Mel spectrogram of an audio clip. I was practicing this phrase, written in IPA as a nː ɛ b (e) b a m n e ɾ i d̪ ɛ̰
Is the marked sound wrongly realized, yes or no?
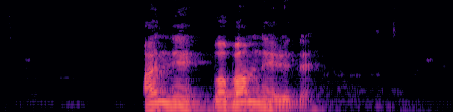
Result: yes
